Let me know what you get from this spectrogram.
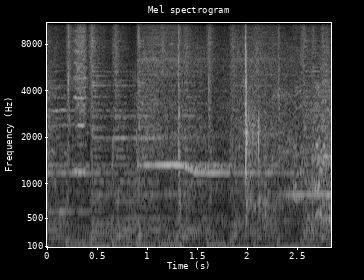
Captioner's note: Alex grunts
